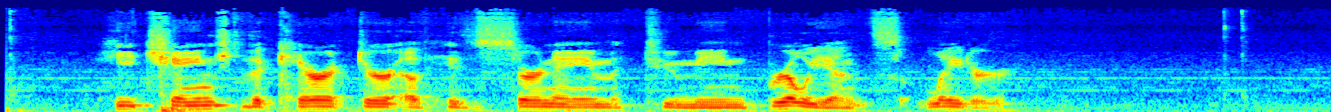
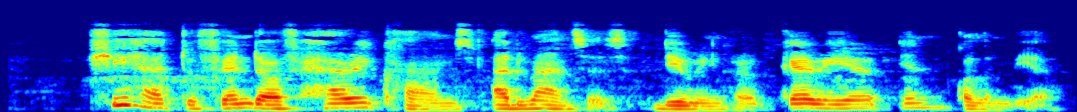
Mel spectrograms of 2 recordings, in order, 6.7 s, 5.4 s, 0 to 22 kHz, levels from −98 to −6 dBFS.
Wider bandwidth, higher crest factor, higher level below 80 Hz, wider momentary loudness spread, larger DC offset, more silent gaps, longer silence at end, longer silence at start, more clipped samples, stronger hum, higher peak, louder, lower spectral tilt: first, 15.5 kHz vs 9.4 kHz; about the same, 20 dB vs 18 dB; first, -44 dBFS vs -68 dBFS; about the same, 11 LU vs 12 LU; neither; neither; first, 1.6 s vs 0.15 s; second, 0.05 s vs 0.45 s; neither; neither; about the same, -4 dBFS vs -6 dBFS; first, -21 LUFS vs -24 LUFS; about the same, -6 dB/octave vs -6 dB/octave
